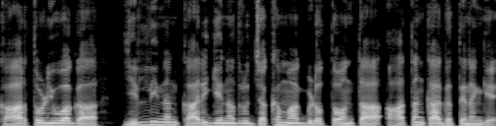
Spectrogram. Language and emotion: Kannada, fearful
